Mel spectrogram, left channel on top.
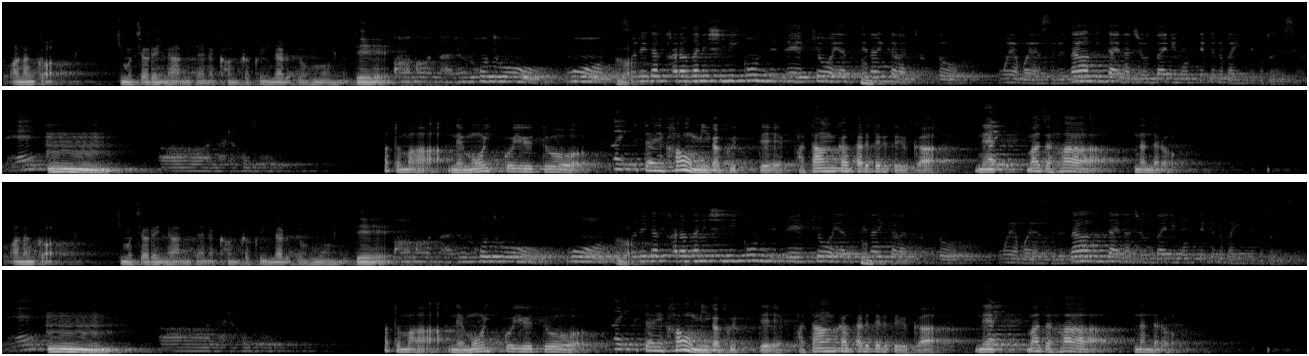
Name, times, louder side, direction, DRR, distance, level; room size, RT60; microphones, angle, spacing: voice 1, 0.1-0.5 1.1-3.9 6.1-6.3 8.6-8.7 13.5-14.2 17.0-18.9 19.5-22.4 22.8-23.0 23.3-24.1 24.4-24.8, left 1 dB, 10° left, 1 dB, 0.9 m, -28 dB
voice 2, 3.9-9.1 9.4-9.6 10.0-13.4 14.6-15.9 19.1-19.3 21.4-21.5 22.9-23.0, left 2 dB, 30° left, 2 dB, 3.2 m, -35 dB
29.5 x 17.0 x 8.4 m, 1.5 s
head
